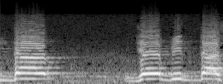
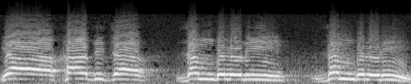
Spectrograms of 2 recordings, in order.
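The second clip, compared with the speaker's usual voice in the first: plain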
